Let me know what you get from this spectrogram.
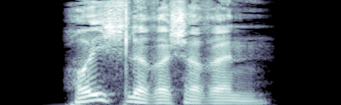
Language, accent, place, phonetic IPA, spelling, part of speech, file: German, Germany, Berlin, [ˈhɔɪ̯çləʁɪʃəʁən], heuchlerischeren, adjective, De-heuchlerischeren.ogg
- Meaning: inflection of heuchlerisch: 1. strong genitive masculine/neuter singular comparative degree 2. weak/mixed genitive/dative all-gender singular comparative degree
